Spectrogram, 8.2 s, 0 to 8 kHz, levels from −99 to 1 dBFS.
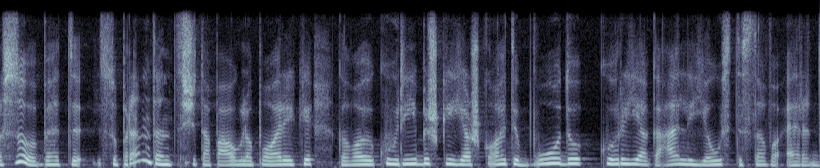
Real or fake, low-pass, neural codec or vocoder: real; 7.2 kHz; none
